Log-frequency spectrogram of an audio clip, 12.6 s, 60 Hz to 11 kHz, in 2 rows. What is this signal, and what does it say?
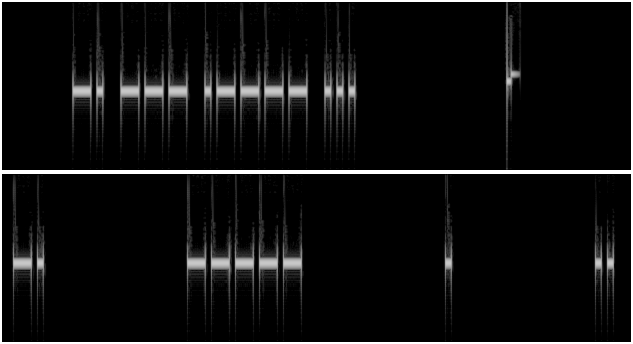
Morse code, heard as a keyed tone, about 20 wpm, spaced as for 9 wpm, 700 Hz. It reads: NO1S N0EI
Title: USA Call Signs - 4 Characters - 8x Character Spacing - 20wpm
